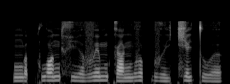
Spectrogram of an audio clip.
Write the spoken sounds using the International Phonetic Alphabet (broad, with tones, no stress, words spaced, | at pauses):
ŋɔ˨˩t̚kwɔ˨˦n xi̤˨˩ə̯ve˧m ka˨˦ŋvə˦˥p̚vɨ̤˨˩j t͡ɕə˨˦j t̪ṳ˨˩ə̯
